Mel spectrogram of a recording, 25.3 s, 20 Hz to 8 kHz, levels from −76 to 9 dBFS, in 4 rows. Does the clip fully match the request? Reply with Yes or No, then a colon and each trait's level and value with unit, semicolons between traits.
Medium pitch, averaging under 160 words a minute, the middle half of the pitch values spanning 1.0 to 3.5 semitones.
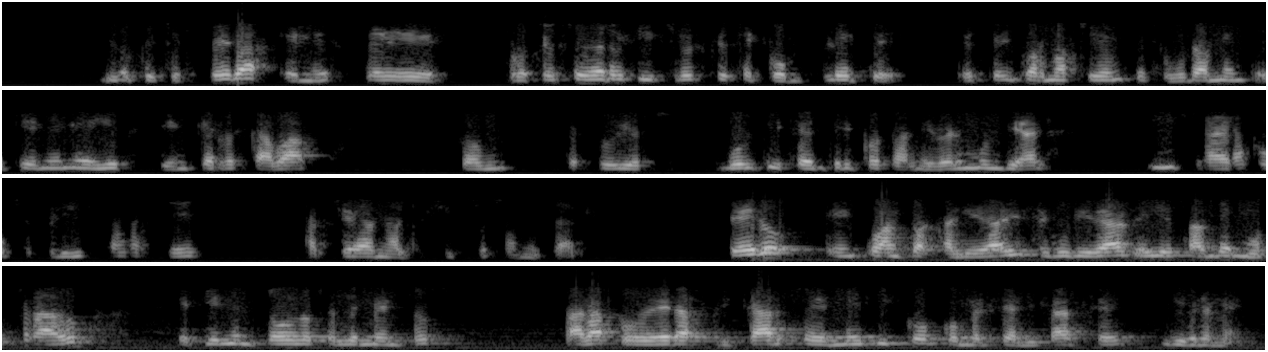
No: low, 125 Hz; average, 140 wpm; narrow, 2.5 semitones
